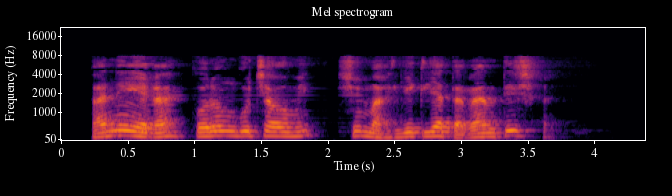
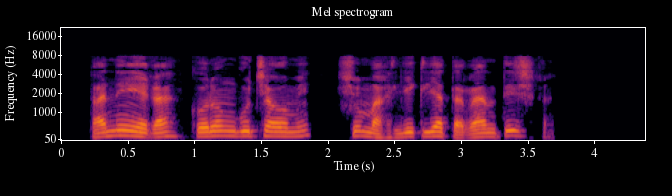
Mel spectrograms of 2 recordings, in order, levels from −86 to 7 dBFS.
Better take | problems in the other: second | noise reduction (neural mask model DeepFilterNet 3)

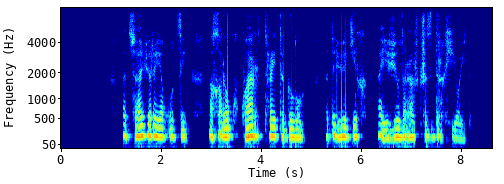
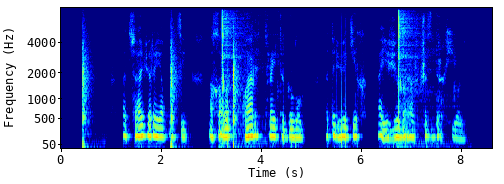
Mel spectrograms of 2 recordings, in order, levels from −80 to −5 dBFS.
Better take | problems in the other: first | noise reduction (classical method log-MMSE)

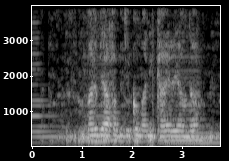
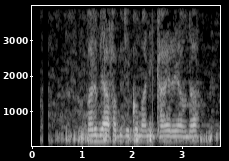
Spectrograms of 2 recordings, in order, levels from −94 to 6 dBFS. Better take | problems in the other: second | background sound (Bowed string instrument); 11 dB below the speech // room echo; dies away in 0.2 s

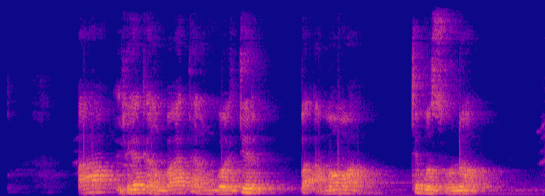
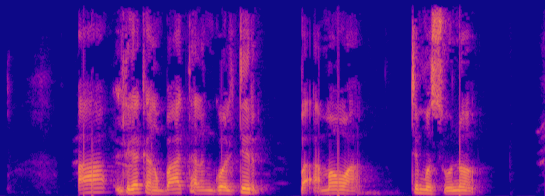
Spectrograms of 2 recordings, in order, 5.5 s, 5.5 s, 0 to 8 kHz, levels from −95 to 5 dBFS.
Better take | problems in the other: second | room echo; dies away in 0.7 s

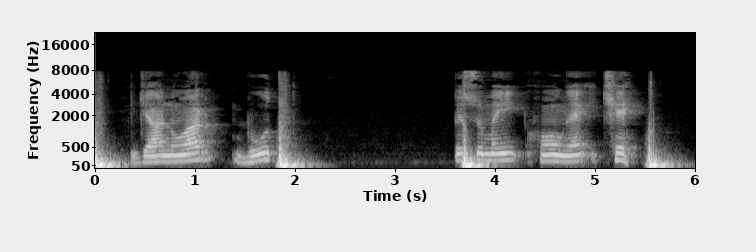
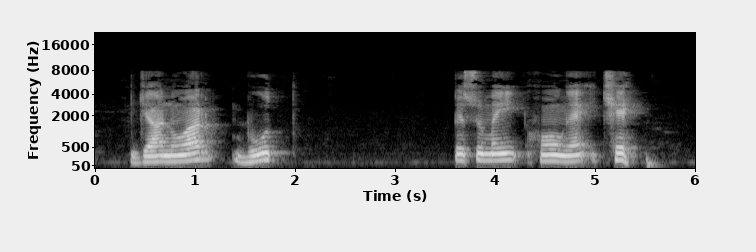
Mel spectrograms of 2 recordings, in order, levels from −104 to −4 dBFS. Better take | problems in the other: second | background sound (Thump, thud); 5 dB above the speech

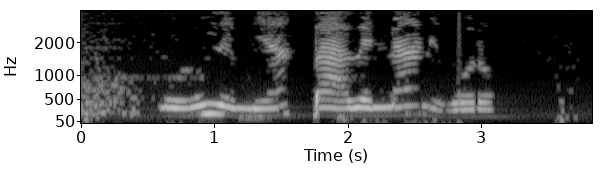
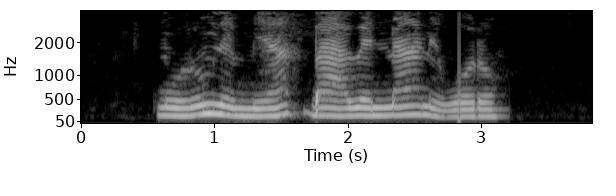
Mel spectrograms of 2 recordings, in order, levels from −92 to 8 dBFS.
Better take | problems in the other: second | noise reduction (classical method spectral subtraction)

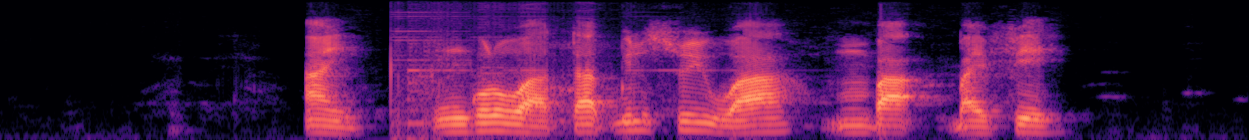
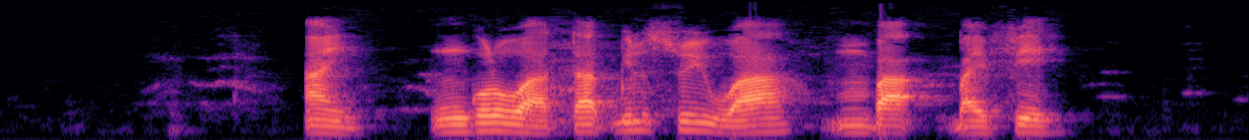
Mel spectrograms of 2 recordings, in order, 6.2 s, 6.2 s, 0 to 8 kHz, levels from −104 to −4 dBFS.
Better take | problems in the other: second | noise reduction (neural separator model SepFormer DNS4)

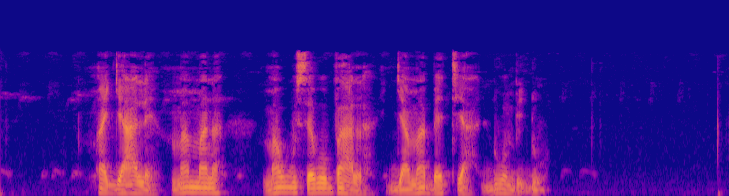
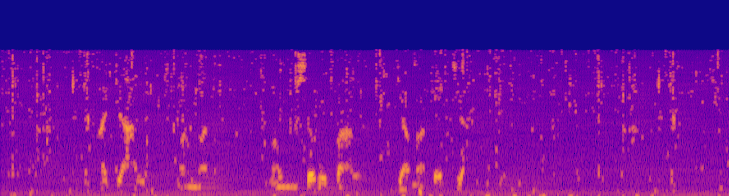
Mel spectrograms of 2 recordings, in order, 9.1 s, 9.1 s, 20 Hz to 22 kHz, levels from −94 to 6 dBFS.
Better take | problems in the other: first | noise reduction (classical method spectral subtraction)

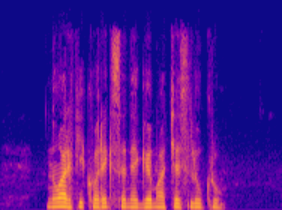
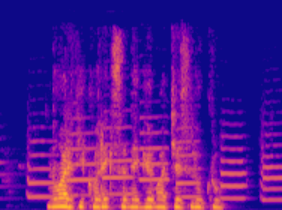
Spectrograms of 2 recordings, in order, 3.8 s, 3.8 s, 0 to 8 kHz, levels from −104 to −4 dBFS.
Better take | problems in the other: first | noise reduction (classical method WPE with log-MMSE)

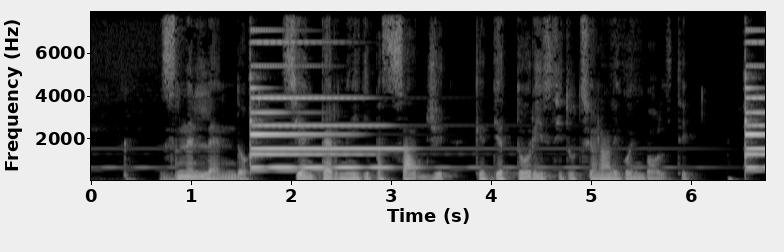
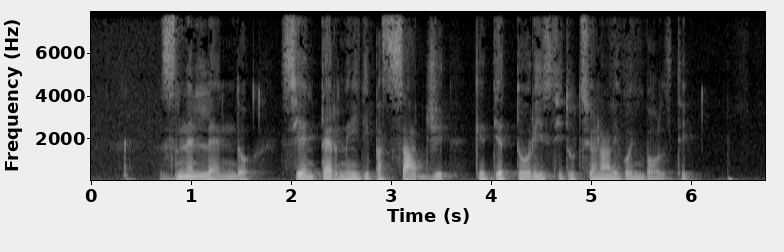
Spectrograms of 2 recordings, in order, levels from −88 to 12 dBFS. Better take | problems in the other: second | noise reduction (classical method log-MMSE)

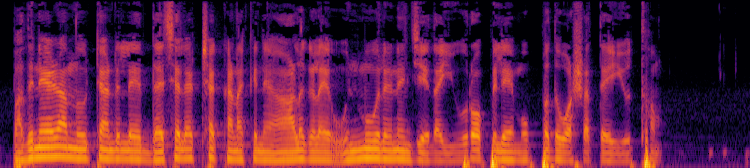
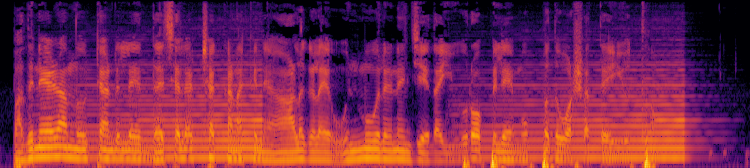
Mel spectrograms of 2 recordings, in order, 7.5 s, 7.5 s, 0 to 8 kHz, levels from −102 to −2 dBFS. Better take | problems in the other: first | background sound (Bowed string instrument); 5 dB below the speech

